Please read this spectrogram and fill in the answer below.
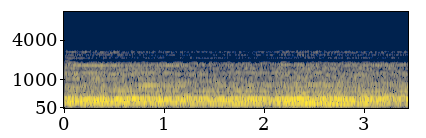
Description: metal; de tabocas

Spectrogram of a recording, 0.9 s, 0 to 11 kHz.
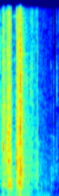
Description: xm8 bolt pull; czero opforce

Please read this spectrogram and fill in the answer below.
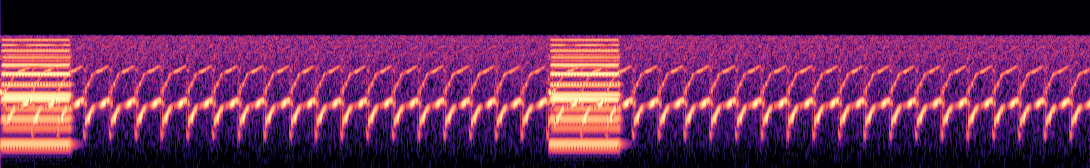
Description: downtown car siren; dm heat

